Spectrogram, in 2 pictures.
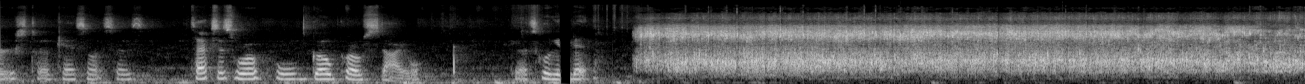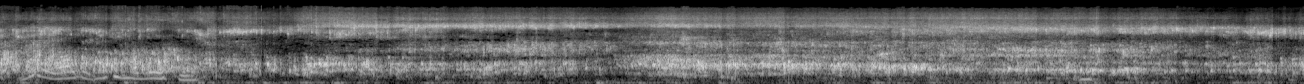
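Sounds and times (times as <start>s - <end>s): water rushing in a whirlpool: 6.4s - 26.0s.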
